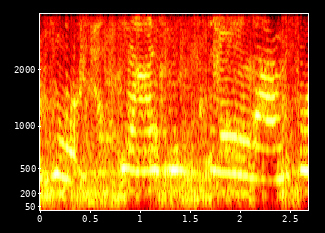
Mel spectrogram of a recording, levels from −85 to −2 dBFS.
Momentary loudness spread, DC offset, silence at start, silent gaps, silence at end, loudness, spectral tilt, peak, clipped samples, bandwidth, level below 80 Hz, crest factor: 5 LU; under 0.1%; 0 s; none; 0 s; -12 LUFS; -9.5 dB/octave; 0 dBFS; under 0.1%; 4 kHz; -40 dBFS; 12 dB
